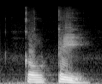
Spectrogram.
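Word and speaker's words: koṭi: Koti, Koti, Koti. Chữ T có dấu nặng ở dưới, chúng ta đọc là T, T. Uốn cong lưỡi lại và chúng ta bật ra, đọc thành chữ T, T, T.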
